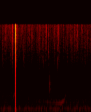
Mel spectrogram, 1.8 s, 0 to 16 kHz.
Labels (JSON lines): {"label": "biophony", "recorder": "SoundTrap 300"}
